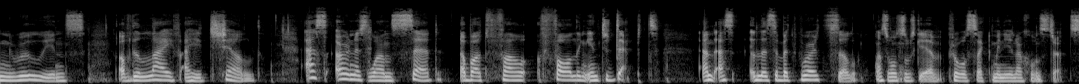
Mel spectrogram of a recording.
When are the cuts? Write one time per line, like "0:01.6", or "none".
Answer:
0:03.7
0:04.5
